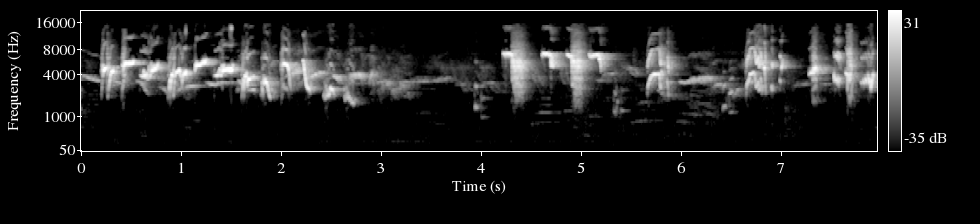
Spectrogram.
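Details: Kacer, the Oriental magpie-robin, singing hard in ngeplong style: a fast chattering run of high whistled notes, a brief lull, then loud, clipped, explosive phrases about once a second.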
